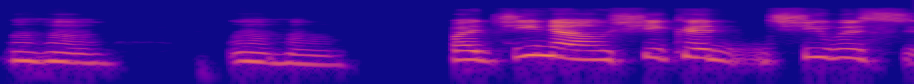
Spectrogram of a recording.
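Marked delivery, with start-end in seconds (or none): none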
